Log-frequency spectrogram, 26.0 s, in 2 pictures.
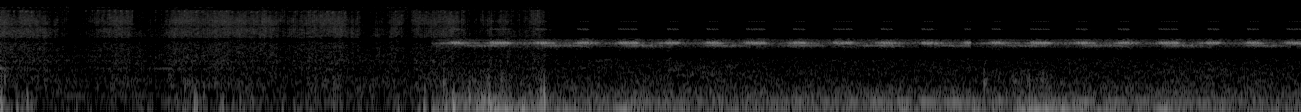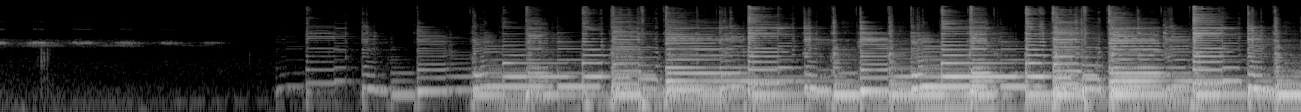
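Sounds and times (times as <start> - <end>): cricket chirping: 0.1 - 15.4
acoustic guitar strumming: 15.8 - 26.0.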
